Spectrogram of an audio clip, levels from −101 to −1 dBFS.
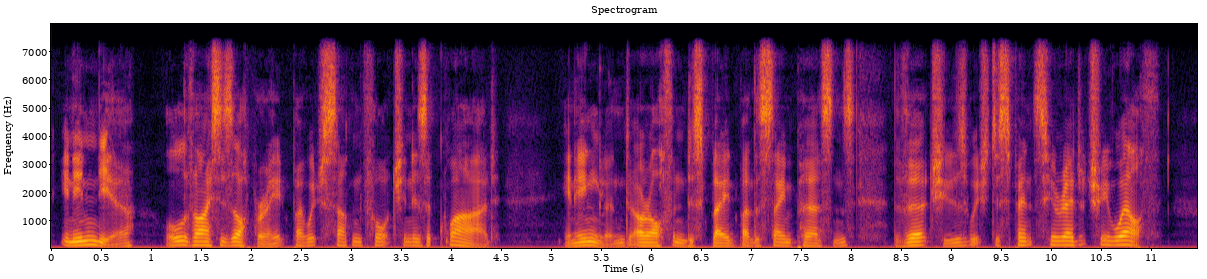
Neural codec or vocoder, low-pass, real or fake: codec, 16 kHz, 16 kbps, FunCodec, trained on Chinese and English, 50 frames a second; 7.2 kHz; fake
